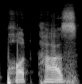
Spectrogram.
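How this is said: It is said in a British accent.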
